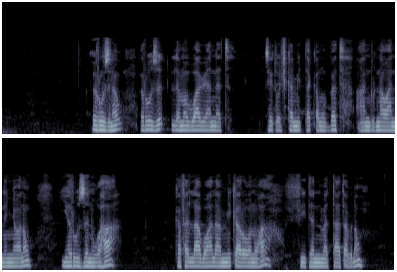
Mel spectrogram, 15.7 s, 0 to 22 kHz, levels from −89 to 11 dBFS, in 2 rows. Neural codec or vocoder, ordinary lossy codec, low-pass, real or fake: none; MP3, 48 kbps; 7.2 kHz; real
